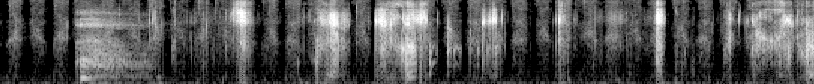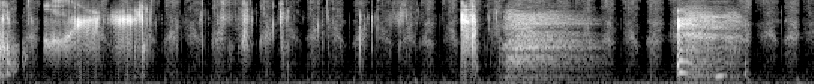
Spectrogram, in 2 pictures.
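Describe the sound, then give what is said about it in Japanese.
ASMR ear licking and wet mouth sounds come close and quiet: irregular smacks, slurps and soft clicks mixed with breathy exhales. “お耳舐められるの気持ちいいですか。”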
